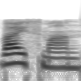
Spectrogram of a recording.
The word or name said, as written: Weismann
